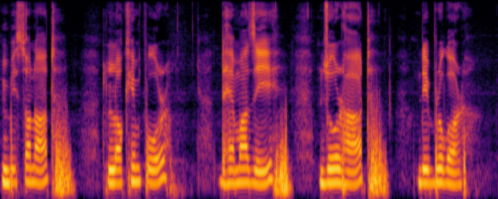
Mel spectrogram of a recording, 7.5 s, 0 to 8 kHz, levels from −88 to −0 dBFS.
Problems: none marked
